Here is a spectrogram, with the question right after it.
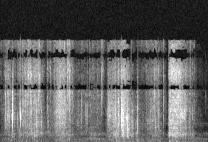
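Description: Fingertips and palms press, crush and rub a heart-shaped pile of crumbled, dry, white-ivory bar soap flakes on a wooden surface, then spread the pile flat by hand. The sound is a continuous dry crinkling and crunching with bright, gritty texture and brief louder surges as the pieces are crushed.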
